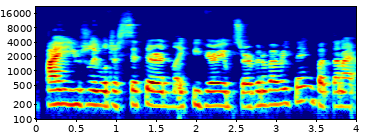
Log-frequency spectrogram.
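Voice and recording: A woman at a medium pitch speaks with a fairly bright tone and little pitch movement.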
